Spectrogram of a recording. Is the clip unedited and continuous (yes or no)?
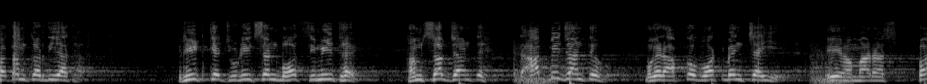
no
